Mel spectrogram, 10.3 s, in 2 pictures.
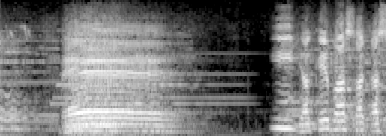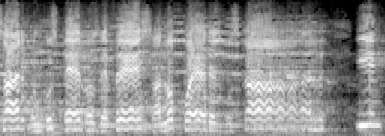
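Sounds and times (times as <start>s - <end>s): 
lamb bleating: 0.8s - 2.6s
speech: 4.0s - 10.2s.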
